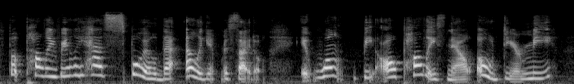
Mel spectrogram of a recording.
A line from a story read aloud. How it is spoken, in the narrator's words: mumbled Alexia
